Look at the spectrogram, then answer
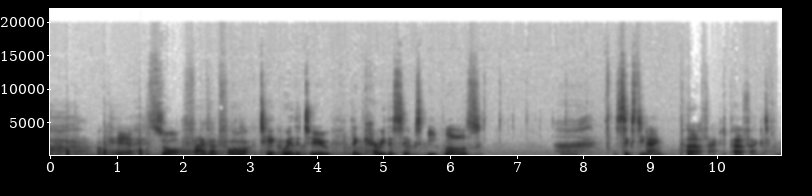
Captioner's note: foot Steps/Laboratory Humming; sigh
